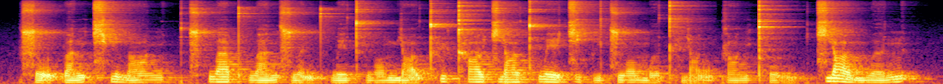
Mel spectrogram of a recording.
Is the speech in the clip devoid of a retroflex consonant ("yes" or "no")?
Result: yes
